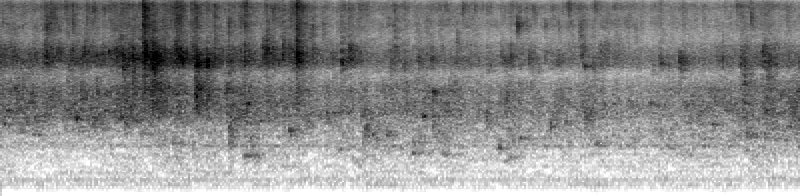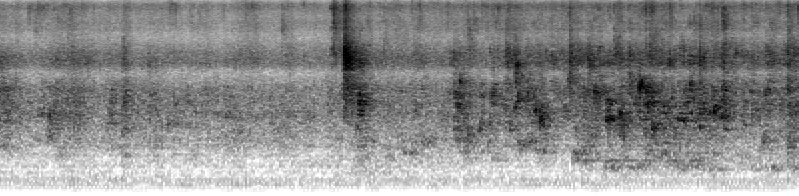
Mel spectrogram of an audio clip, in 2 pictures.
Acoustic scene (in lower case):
restroom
